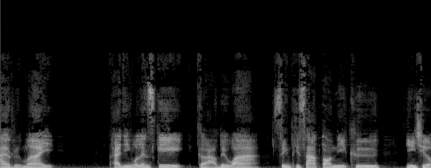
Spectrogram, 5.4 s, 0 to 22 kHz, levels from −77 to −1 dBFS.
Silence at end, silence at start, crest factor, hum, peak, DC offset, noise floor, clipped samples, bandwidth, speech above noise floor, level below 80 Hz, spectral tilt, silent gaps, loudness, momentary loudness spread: 0 s; 0 s; 20 dB; none; -6 dBFS; under 0.1%; -56 dBFS; under 0.1%; 15.5 kHz; 31 dB; -58 dBFS; -5 dB/octave; none; -26 LUFS; 6 LU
